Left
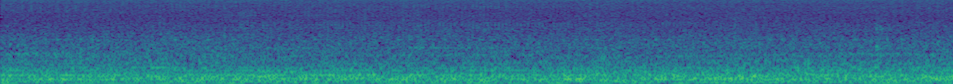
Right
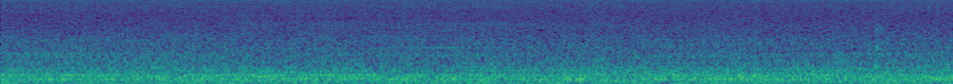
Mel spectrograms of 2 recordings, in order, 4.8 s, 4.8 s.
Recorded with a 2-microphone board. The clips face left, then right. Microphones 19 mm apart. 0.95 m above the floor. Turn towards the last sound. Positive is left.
No sound to turn to.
